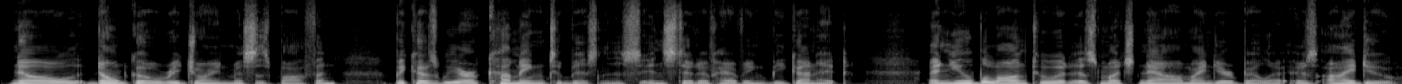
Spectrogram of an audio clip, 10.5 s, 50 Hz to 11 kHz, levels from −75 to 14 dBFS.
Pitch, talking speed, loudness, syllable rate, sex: 120 Hz, 175 wpm, -20 LUFS, 5.0 syllables/s, male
